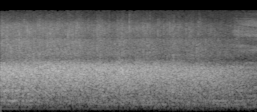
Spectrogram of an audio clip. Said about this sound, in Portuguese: Pode aplaudir o Senhor. Amém.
